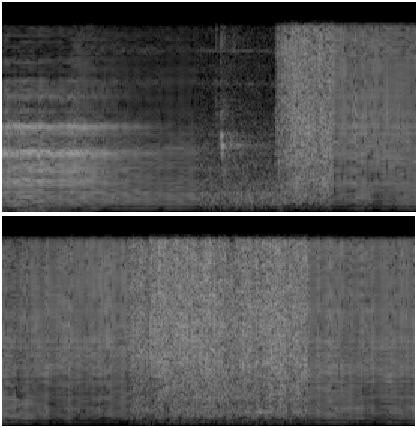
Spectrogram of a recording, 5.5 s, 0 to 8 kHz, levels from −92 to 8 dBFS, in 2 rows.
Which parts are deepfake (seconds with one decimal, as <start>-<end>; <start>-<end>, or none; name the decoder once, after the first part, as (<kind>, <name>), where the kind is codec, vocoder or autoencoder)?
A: 0.0-1.3 (vocoder, BigVGAN v2); 2.2-3.6; 4.8-5.5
